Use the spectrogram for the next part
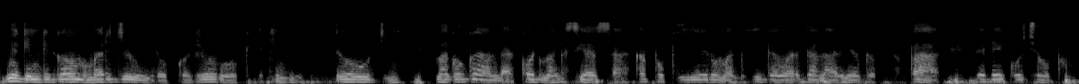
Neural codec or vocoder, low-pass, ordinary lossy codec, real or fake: codec, 16 kHz, 2 kbps, FreqCodec, smaller model; 7.2 kHz; MP3, 96 kbps; fake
